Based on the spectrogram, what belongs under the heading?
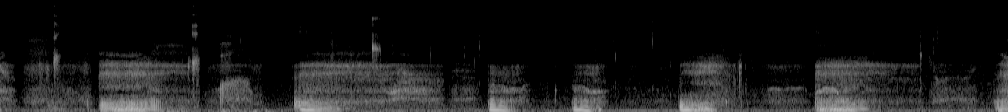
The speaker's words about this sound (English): You like when I growl in your pussy, baby?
